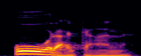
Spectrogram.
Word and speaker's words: huracán: Remember that the H, we don't pronounce it, it's silent H, yes? We don't say huracán. No. We say huracán.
